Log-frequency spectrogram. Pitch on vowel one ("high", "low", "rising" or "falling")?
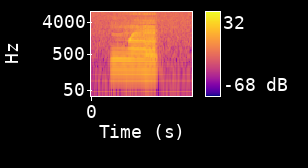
low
